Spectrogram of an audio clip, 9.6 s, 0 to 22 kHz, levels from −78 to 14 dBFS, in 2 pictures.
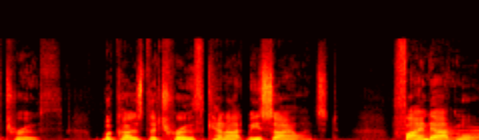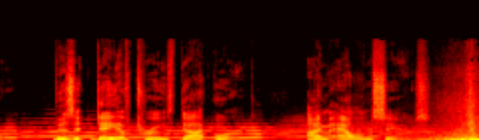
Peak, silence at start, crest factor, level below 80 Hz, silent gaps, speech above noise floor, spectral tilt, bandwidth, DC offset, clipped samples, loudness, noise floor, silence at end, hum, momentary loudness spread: -2 dBFS; 0.05 s; 20 dB; -42 dBFS; none; 31 dB; -5 dB/octave; 16 kHz; under 0.1%; under 0.1%; -21 LUFS; -52 dBFS; 0 s; none; 13 LU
